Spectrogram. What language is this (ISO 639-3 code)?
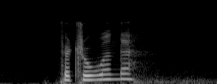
swe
